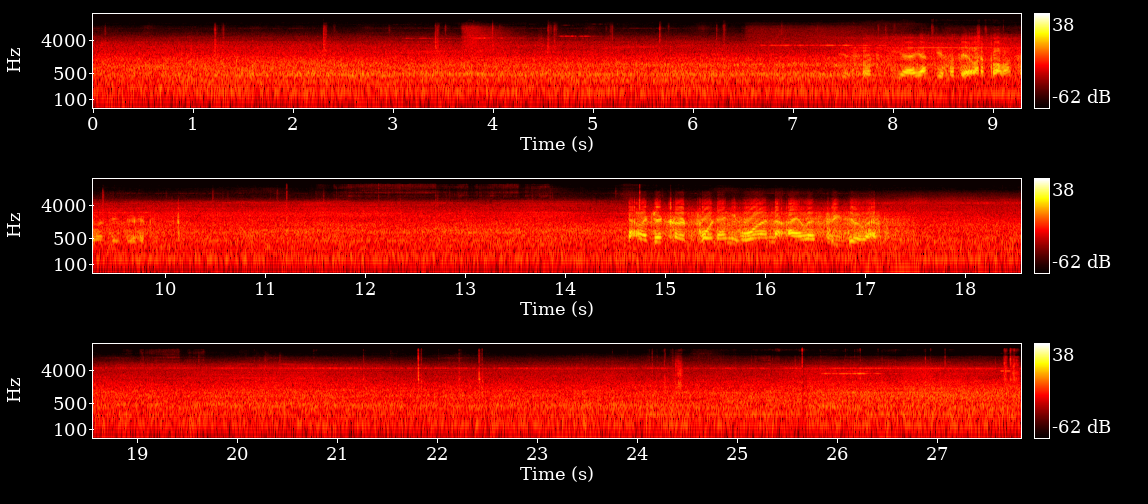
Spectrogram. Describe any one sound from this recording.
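A jet airliner's engines hum steadily as it taxis nearby.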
